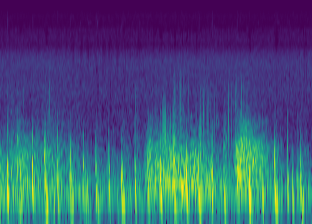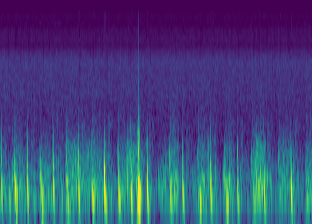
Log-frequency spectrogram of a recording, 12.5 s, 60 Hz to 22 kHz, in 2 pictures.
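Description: Fast, thudding heartbeat around 110–120 a minute under a low hum; a quick pulse after exercise.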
